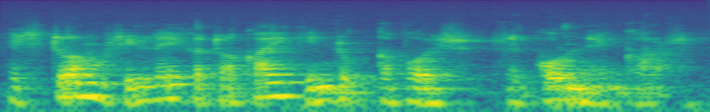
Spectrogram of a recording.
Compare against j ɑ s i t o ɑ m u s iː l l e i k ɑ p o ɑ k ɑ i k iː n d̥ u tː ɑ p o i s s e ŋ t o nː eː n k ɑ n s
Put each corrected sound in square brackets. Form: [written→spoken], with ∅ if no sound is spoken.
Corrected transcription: j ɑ s i t o ɑ m u s iː l l e i k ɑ [p→t] o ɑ k ɑ i k iː n d̥ u [tː→kː] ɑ p o i s s e ŋ [t→k] o nː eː [n→ŋ] k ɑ n s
